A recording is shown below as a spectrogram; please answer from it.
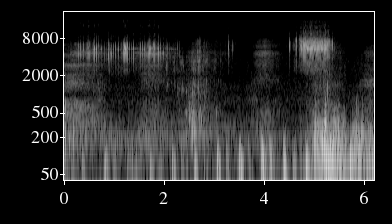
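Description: Fishing reel whirring in two spells, about two seconds at the start and a second near the end, while a heavy fish is being played. Irregular knocks and bumps of handling run throughout.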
